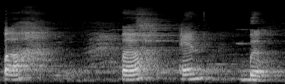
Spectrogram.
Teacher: Bilabial produced with the lips pressed together.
